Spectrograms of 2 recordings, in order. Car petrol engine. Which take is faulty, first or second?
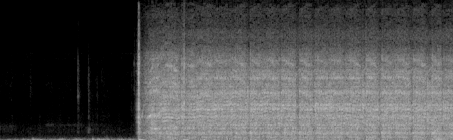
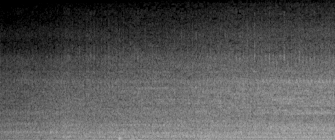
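first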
